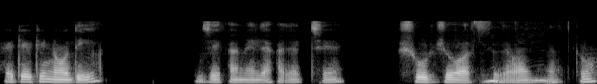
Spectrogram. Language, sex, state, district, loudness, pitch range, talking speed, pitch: Bengali, male, Odisha, Nuapada, -20 LUFS, 105-120 Hz, 100 wpm, 110 Hz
